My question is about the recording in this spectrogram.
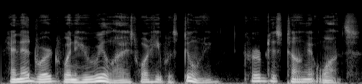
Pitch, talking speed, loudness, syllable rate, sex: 115 Hz, 230 wpm, -16 LUFS, 5.9 syllables/s, male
